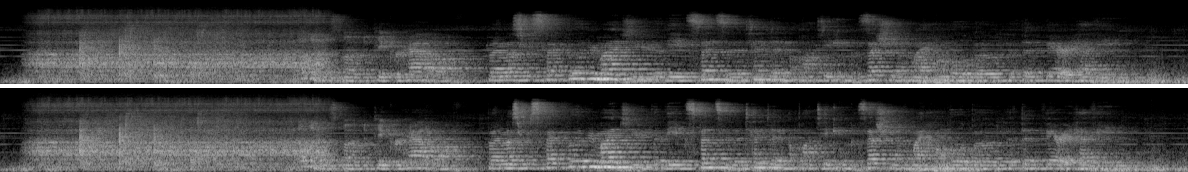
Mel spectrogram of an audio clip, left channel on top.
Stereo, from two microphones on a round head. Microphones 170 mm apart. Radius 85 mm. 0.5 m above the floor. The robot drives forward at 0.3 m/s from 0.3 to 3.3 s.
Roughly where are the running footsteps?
Centre.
